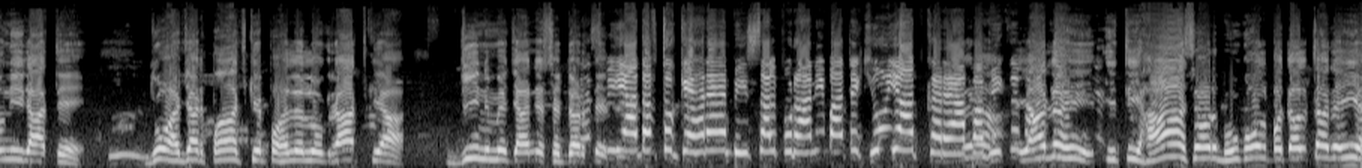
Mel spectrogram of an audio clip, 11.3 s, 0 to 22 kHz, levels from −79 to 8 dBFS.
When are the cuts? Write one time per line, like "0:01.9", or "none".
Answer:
none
